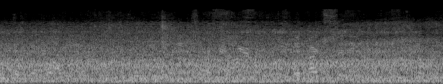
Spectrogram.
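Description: Steady city street traffic noise, with indistinct voices in the background.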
